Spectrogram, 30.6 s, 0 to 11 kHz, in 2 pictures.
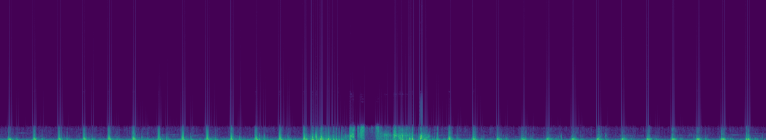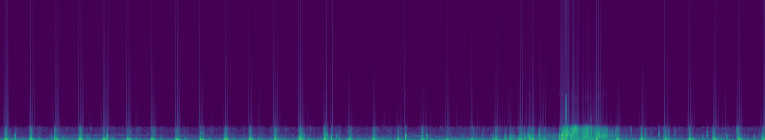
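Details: Rapid, regular heart sounds near 120 a minute via stethoscope membrane (100–1000 Hz) after running 2 km in 10 minutes: sinus tachycardia after exercise.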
